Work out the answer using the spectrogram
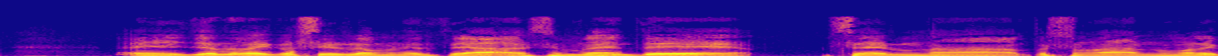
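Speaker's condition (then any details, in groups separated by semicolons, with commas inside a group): ALS; degenerative muscle disease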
